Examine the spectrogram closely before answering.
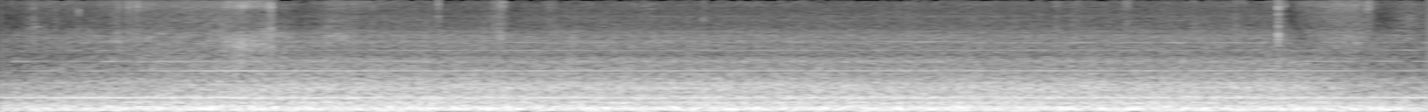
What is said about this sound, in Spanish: O los propulsores, que es como se llaman los motores de los aviones.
